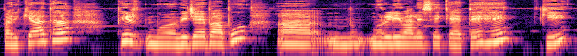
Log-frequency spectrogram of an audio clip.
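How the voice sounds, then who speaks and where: A woman's voice: mid-range voice, takes it slowly, a bit bright. A young woman teacher reading a story lesson aloud and explaining it, with frequent restarts. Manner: reads aloud then paraphrases, with frequent restarts.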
